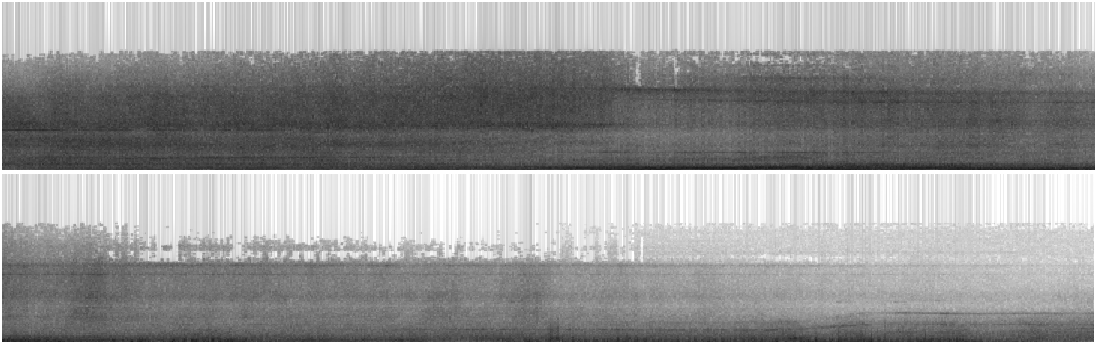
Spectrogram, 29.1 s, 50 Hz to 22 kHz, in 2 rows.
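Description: Boeing 737 MAX 8's CFM LEAP-1B turbofans running at taxi power as the airliner rolls past: a loud, steady jet noise with a high whine. It drops off about halfway through as the aircraft moves away, and near the end a whine climbs in pitch and then holds.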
